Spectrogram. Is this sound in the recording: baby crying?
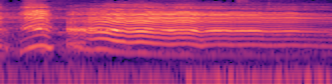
yes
